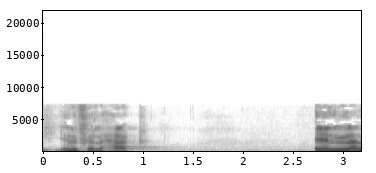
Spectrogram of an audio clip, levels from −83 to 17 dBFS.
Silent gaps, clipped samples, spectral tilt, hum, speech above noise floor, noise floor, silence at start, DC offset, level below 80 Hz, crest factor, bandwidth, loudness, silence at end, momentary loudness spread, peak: none; under 0.1%; -6 dB/octave; none; 40 dB; -59 dBFS; 0 s; under 0.1%; -74 dBFS; 18 dB; 7.6 kHz; -22 LUFS; 0 s; 10 LU; -6 dBFS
